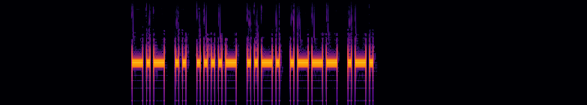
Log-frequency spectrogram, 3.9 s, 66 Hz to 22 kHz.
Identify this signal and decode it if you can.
Morse code, heard as a keyed tone, about 50 wpm, 700 Hz. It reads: KI4FJR
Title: USA Call Signs 50wpm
